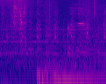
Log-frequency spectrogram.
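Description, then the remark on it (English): A dog pants in quick, steady breaths, with a low rumbling hum rising underneath after a brief moment and continuing to the end. “Lost the scent, boy. What am I doing here? Gwinnett Stout. Okay, Gwinnett Stout. One of his creature comforts. Dog meat find something?”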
